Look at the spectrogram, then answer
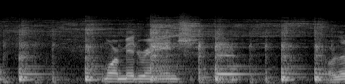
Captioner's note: pitch lowers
